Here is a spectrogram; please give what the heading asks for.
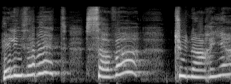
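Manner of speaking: high, urgent call over the storm. Acted. Boy calls to his friend over the storm, shouting high. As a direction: shout her name so she hears you. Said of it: "cria pour couvrir le bruit".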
